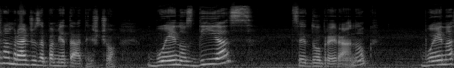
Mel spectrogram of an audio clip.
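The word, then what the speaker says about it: Buenos: сонце і до опівдня тут дуже важливо вимовляти Буенос через о винос не буенас це дуже часто помилка у носіїв української мови Вони напевно тут дві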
